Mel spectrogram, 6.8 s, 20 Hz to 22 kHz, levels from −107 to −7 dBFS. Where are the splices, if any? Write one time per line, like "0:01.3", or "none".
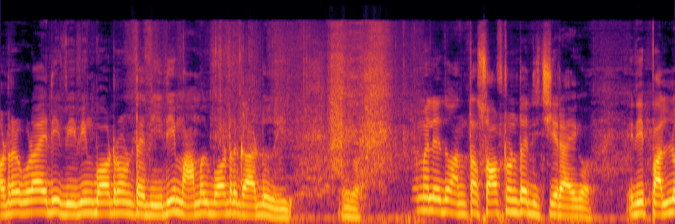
0:04.2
